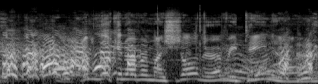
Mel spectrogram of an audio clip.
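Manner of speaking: laughing loudly through the words. Real, not acted. Old musician jokes about outliving bandmates, laughing. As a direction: chuckle it out, half joking. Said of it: "I think".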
